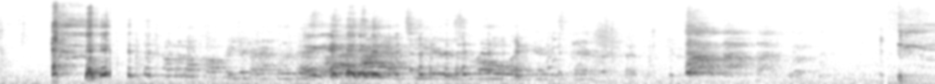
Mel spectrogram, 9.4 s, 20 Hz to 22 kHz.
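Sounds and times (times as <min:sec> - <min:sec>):
coughing fit from a tickle in the throat: 0:00.5 - 0:01.1, 0:06.8 - 0:08.3
laughter: 0:03.0 - 0:06.8.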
